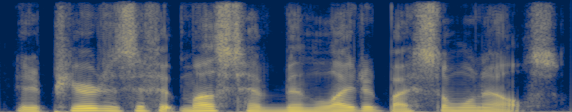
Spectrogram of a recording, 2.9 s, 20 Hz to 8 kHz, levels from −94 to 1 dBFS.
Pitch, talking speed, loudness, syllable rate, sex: 125 Hz, 270 wpm, -20 LUFS, 6.8 syllables/s, male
